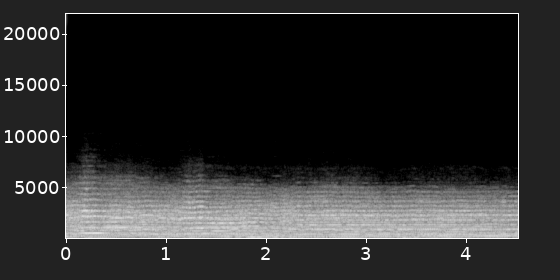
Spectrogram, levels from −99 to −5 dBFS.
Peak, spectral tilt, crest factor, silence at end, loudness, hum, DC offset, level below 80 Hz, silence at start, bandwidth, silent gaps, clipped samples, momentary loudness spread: -6 dBFS; -6.5 dB/octave; 14 dB; 0 s; -19 LUFS; none; under 0.1%; -66 dBFS; 0 s; 7 kHz; none; under 0.1%; 4 LU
